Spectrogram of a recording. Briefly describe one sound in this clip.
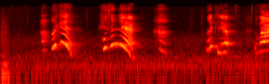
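A small dog whines excitedly.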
